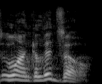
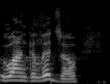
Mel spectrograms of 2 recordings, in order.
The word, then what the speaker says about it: euangelizo: You pronounce the two gammas here. It's like a G sound. When there's two of them, it has an NG sound. So this is euangelizo. It's how you say it, euangelizo.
